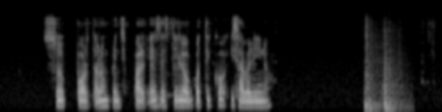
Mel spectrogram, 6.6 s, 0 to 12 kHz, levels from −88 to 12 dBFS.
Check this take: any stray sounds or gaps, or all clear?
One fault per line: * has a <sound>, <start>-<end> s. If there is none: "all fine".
* has a squeak, 5.5-6.2 s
